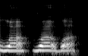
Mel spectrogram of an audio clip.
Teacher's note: व, तो ये दंतोष हो जाएगा। दांत से जीव और ओठों के कुछ योग से बोले जाने वाले वर्ण है दंतोष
